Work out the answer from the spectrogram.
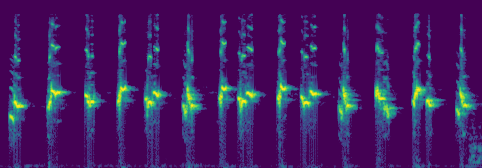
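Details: Loud, fast sooty-headed bulbul song with straw-headed bulbul-like phrasing, used to train and provoke other bulbuls into singing. It is an unbroken string of clear, bubbly chirps, roughly three each second.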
